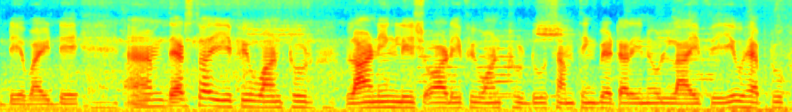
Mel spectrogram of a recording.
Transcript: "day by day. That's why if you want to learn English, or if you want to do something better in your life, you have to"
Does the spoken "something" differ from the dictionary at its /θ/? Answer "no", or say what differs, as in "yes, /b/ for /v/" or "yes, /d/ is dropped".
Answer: yes, /t/ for /θ/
